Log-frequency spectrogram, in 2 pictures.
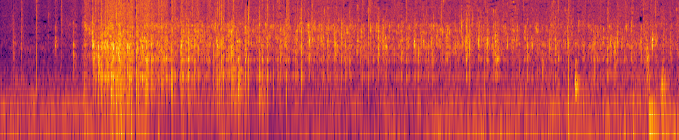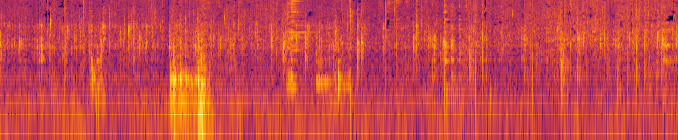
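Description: Fresh leaves hiss loudly as they drop into hot oil.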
